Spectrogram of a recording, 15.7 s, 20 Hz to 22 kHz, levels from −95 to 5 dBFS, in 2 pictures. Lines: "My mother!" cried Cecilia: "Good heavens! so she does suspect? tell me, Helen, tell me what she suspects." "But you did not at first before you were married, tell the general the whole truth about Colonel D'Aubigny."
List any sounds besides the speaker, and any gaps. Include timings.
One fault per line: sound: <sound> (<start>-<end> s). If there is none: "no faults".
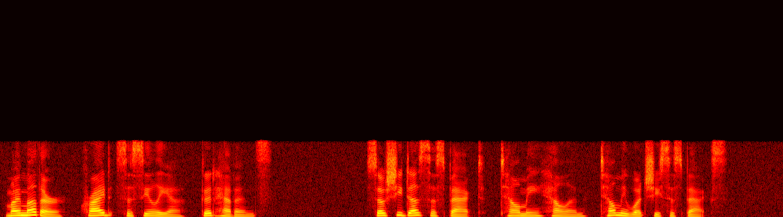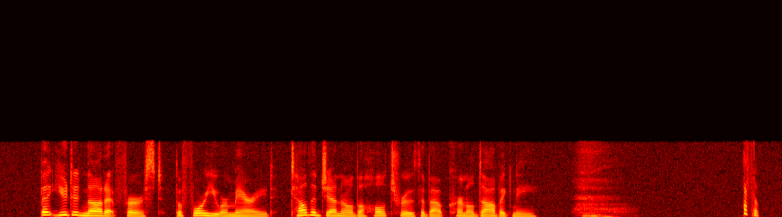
sound: breath (13.5-14.2 s)
sound: chirp (15.3-15.4 s)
